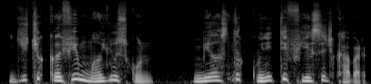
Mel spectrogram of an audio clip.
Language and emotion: Kashmiri, disgusted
